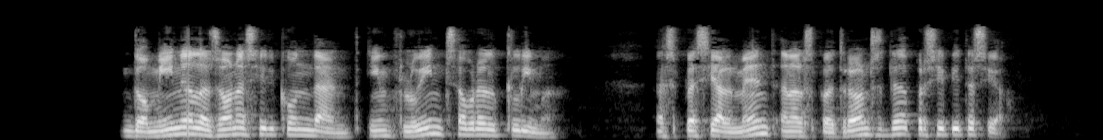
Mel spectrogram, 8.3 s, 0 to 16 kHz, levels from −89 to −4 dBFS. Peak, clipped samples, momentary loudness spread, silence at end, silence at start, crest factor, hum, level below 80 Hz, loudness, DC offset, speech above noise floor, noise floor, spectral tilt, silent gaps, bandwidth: -2 dBFS; under 0.1%; 10 LU; 0.75 s; 0.9 s; 18 dB; none; -58 dBFS; -18 LUFS; under 0.1%; 64 dB; -82 dBFS; -4 dB/octave; none; 8 kHz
